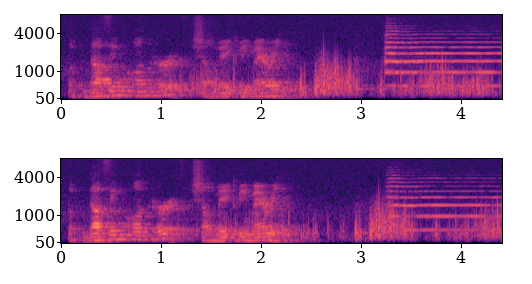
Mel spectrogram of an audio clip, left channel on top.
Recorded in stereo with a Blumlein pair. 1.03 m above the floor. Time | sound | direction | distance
0.1 | a man speaking | 15° right | 2.5 m
2.9 | a trumpet | 30° left | 6.5 m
